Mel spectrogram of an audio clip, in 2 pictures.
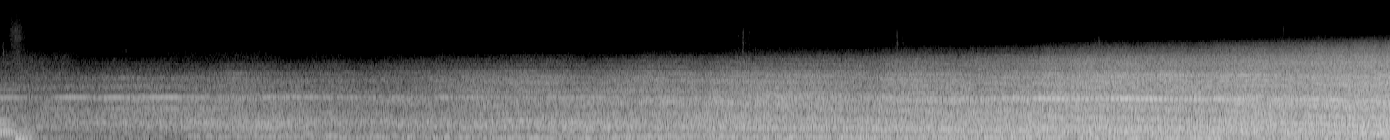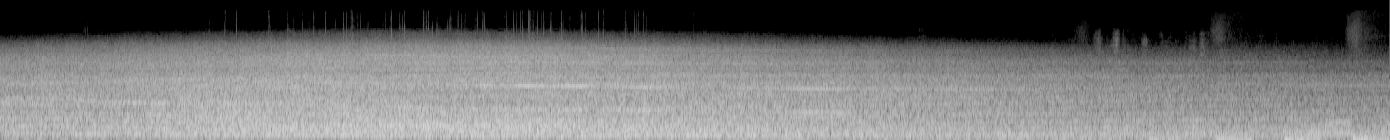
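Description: Twin-engine jet airliner climbing out after takeoff and passing overhead. The jet noise builds steadily, is loudest about two-thirds of the way through as the aircraft passes above, with sweeping tones, then begins to fade as it flies away.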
